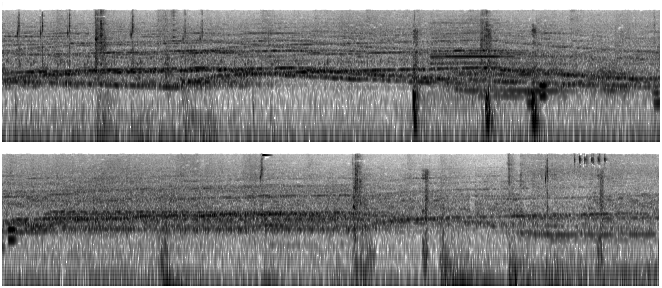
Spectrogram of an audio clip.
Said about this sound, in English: I can tell you one thing though, I did hear a lot of sirens coming.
